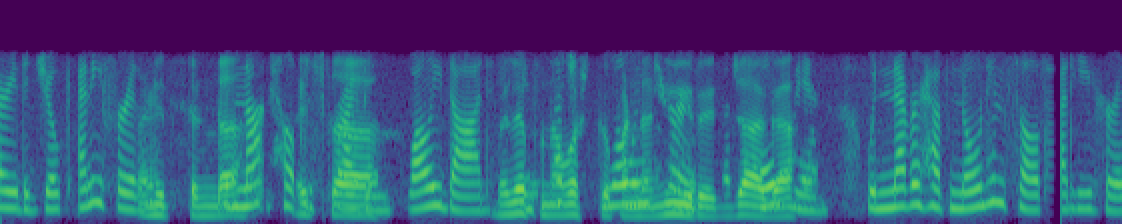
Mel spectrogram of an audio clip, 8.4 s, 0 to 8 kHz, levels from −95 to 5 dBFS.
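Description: What was likely an echo canceller caught in double talk, unable to separate the near talker from loudspeaker echo while the far side spoke, turns the speech down in short bursts. This speech suppressed in double talk occurs at 1.93 to 2.06 s, 2.9 to 3.08 s, 4.08 to 4.18 s, 4.45 to 4.6 s, 5.39 to 5.51 s and 5.82 to 6.23 s. The speech dips by roughly 10 dB in the first two, around 15 dB in the next three, and only slightly in the last, longer stretch.

At 7.86 s, 100 ms of audio goes missing, which fits a run of five 20 ms packets. This is packet loss with pitch repetition. The receiver bridges the gap by replaying the last pitch period, so the sound briefly holds as a buzzy, frozen tone, fades to silence over about 50 ms, and then rejoins the speech with a short cross-fade near 7.96 s.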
